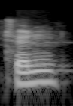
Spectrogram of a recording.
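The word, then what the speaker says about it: toon: onto themselves you know town is pronounced tun t-o-o-n instead of t-o-w-n um you know you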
